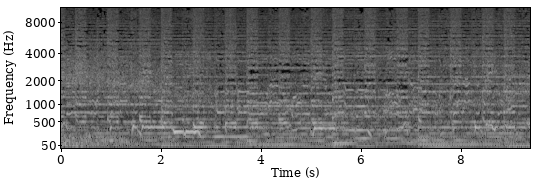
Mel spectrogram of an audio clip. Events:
[0.01, 9.35] music
[0.18, 0.52] female singing
[0.79, 9.35] female singing

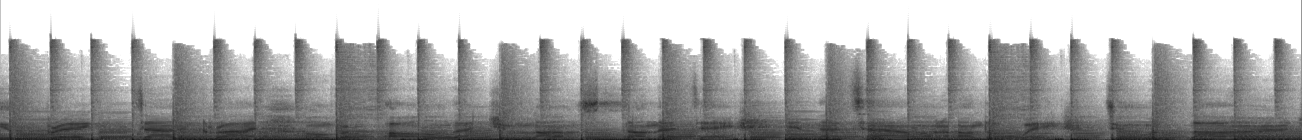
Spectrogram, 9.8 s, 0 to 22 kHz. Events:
[0.00, 0.72] male singing
[0.00, 9.75] music
[1.03, 1.96] male singing
[1.92, 2.29] breathing
[2.27, 2.75] male singing
[2.93, 4.58] male singing
[4.68, 5.54] male singing
[5.56, 5.88] breathing
[5.90, 7.96] male singing
[7.97, 8.25] breathing
[8.29, 9.75] male singing

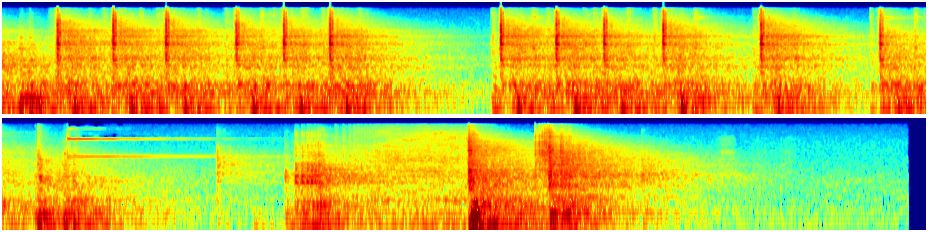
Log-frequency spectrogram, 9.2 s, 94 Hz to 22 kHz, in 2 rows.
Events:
[0.00, 0.99] typewriter
[0.00, 9.15] background noise
[1.15, 1.92] typewriter
[2.40, 3.54] typewriter
[3.75, 4.11] typewriter
[4.32, 5.16] typewriter
[4.92, 6.06] ding
[5.64, 5.79] tick
[5.99, 8.15] typewriter
[8.15, 8.61] surface contact

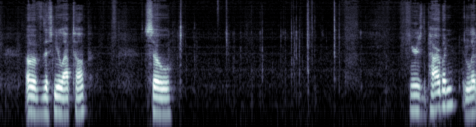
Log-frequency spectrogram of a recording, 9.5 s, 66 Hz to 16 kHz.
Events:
[0.00, 0.44] breathing
[0.00, 9.53] mechanisms
[0.28, 0.36] generic impact sounds
[0.50, 1.81] male speech
[0.80, 0.90] generic impact sounds
[2.16, 2.74] breathing
[2.18, 2.39] surface contact
[2.78, 2.85] generic impact sounds
[2.87, 3.38] male speech
[3.43, 3.68] generic impact sounds
[3.83, 3.92] generic impact sounds
[4.30, 4.37] generic impact sounds
[4.47, 4.78] computer keyboard
[4.76, 5.11] surface contact
[4.94, 5.02] computer keyboard
[5.13, 5.26] computer keyboard
[5.57, 6.03] computer keyboard
[6.13, 6.35] computer keyboard
[6.65, 6.77] computer keyboard
[6.81, 7.15] surface contact
[7.36, 7.78] surface contact
[7.92, 8.91] surface contact
[8.19, 9.04] male speech
[9.13, 9.28] generic impact sounds
[9.20, 9.53] male speech

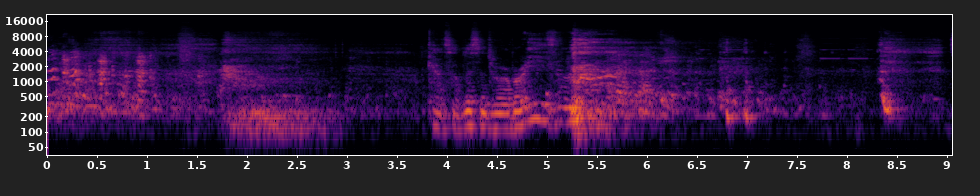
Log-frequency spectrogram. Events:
[0.00, 1.64] crowd
[0.00, 1.69] laughter
[1.06, 1.70] breathing
[1.70, 2.73] human sounds
[2.91, 3.83] breathing
[3.74, 5.08] male speech
[5.08, 7.70] crowd
[5.21, 5.65] cough
[5.37, 7.32] laughter
[6.28, 6.96] ringtone
[7.68, 8.27] ringtone
[8.29, 8.97] breathing

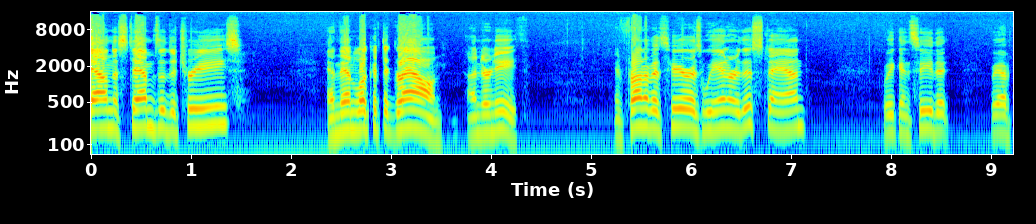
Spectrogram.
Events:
[0.00, 1.48] male speech
[0.00, 9.22] wind
[1.37, 1.59] breathing
[2.05, 2.29] breathing
[2.34, 3.51] male speech
[3.69, 4.21] male speech
[4.29, 4.36] tick
[4.59, 4.96] breathing
[4.87, 4.94] tick
[5.22, 7.16] male speech
[7.11, 7.16] tick
[7.39, 7.71] breathing
[7.76, 7.82] tick
[7.89, 8.59] male speech
[8.66, 8.89] breathing

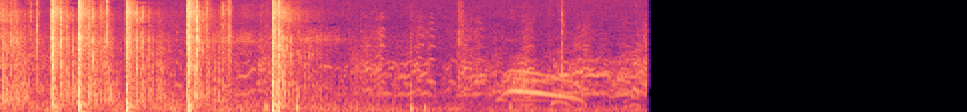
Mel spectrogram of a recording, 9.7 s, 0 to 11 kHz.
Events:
[0.00, 0.35] gunshot
[0.00, 6.43] wind
[0.12, 0.27] duck
[0.31, 0.38] tick
[0.48, 1.12] gunshot
[1.23, 1.66] gunshot
[1.68, 1.79] duck
[1.84, 2.29] gunshot
[2.23, 2.31] tick
[2.33, 2.62] duck
[2.70, 3.16] gunshot
[3.01, 6.44] duck
[4.02, 4.23] generic impact sounds
[4.53, 4.61] tick
[5.01, 5.12] generic impact sounds
[5.12, 5.87] man speaking
[5.55, 5.62] tick
[6.07, 6.44] man speaking

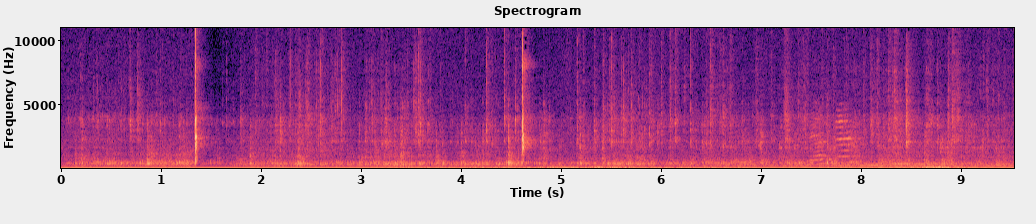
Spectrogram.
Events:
[0.00, 9.53] background noise
[0.00, 9.53] generic impact sounds
[7.36, 8.01] child speech

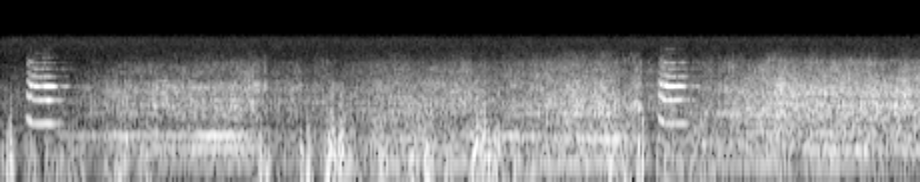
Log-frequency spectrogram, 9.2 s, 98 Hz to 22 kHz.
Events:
[0.00, 0.81] wind noise (microphone)
[0.00, 9.20] motorboat
[0.00, 9.20] wind
[0.22, 0.70] air horn
[2.42, 2.73] wind noise (microphone)
[2.92, 3.47] wind noise (microphone)
[3.74, 5.05] wind noise (microphone)
[6.21, 6.60] wind noise (microphone)
[6.50, 6.98] air horn

